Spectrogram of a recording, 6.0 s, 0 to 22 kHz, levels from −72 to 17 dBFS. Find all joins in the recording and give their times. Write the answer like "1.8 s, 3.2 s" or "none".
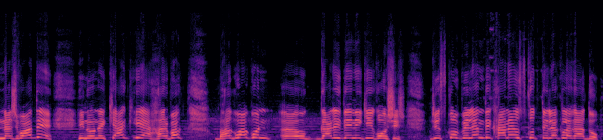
none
